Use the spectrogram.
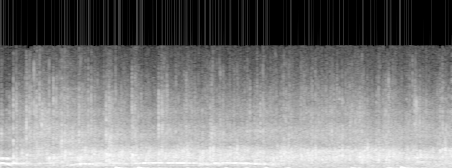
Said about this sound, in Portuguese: Então, por favor, recebam com uma salva de palmas o nosso convidado mais do que especial, José do Egito.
